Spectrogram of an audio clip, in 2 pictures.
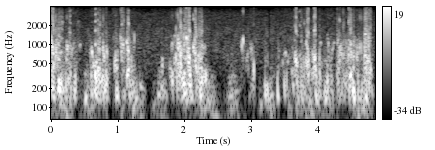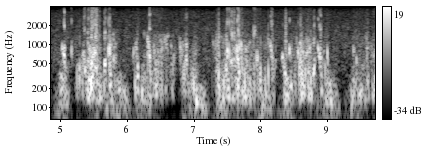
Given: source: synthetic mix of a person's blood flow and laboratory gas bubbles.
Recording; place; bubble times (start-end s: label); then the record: Doppler ultrasound of blood flow; precordium
0.00-0.48 s: bubbles
0.56-1.28 s: bubbles
1.62-2.35 s: bubbles
2.82-3.08 s: bubbles
3.17-3.31 s: bubbles
3.35-4.85 s: bubbles
4.98-5.86 s: bubbles
6.07-7.12 s: bubbles
7.25-8.23 s: bubbles
8.28-9.04 s: bubbles
9.37-9.73 s: bubbles
From the record:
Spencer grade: 4 (maximum detectable bubble signal sounding continuously throughout systole and diastole of every cardiac period, and overriding the amplitude of the normal cardiac signals); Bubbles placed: anywhere in the cardiac cycle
